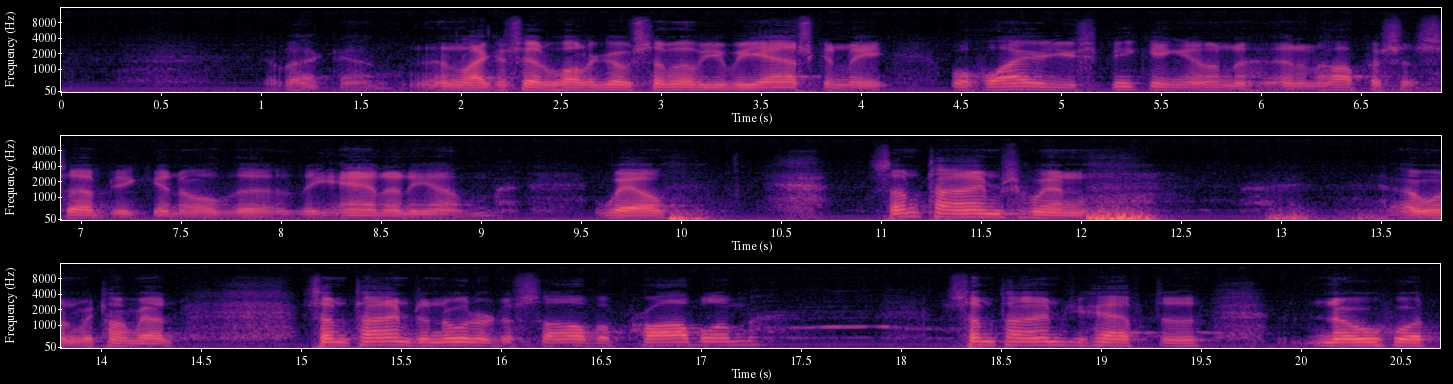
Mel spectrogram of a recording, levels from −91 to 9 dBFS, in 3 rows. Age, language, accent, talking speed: 60-79, English, American, 150 wpm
